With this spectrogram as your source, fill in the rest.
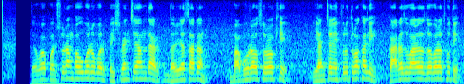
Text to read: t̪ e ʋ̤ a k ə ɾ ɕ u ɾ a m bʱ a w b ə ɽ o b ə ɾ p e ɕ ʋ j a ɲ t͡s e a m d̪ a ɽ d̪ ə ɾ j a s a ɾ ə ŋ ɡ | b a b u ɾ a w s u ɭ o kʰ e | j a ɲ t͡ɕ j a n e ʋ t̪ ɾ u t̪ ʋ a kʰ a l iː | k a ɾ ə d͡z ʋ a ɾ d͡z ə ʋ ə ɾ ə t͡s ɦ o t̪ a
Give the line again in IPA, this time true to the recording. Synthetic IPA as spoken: t̪ e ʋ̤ a p ə ɾ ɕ u ɾ a m bʱ a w b ə ɾ o b ə ɾ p e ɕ ʋ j a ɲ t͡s e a m d̪ a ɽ d̪ ə ɾ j a s a ɾ ə ŋ ɡ | b a b u ɾ a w s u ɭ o kʰ e | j a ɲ t͡ɕ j a n e t̪ ɾ u t̪ ʋ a kʰ a l iː | k a ɾ ə d͡z ʋ a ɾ d͡z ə ʋ ə ɾ ə t͡s ɦ o t̪ e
